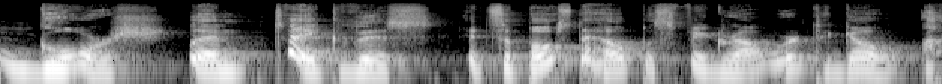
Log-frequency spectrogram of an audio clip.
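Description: In a put-on character voice that sounds female, a woman speaks at medium pitch and a fairly slow pace. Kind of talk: comic dub. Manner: dopey, slow.

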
